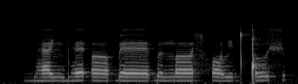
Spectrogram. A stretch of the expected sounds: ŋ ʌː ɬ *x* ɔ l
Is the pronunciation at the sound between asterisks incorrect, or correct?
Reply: correct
